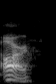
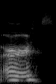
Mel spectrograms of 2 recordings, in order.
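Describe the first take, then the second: First: The vowel is an 'ar' sound. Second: The vowel is an 'er' sound. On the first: The speaker calls it wrong. "a Japanese person might want to say Arth" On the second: The speaker calls it right. "instead of Earth"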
